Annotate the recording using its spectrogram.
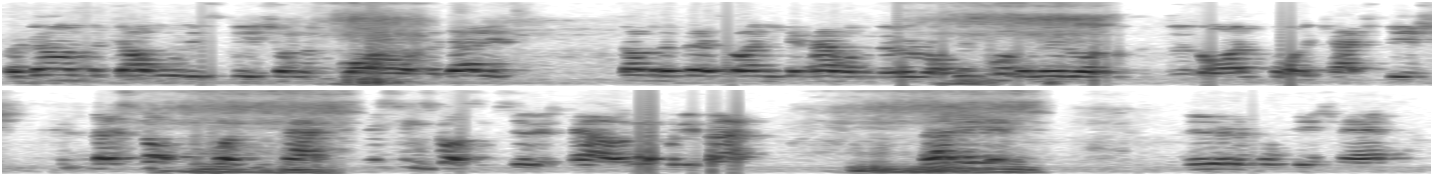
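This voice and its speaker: Man, high voice, excitable fishing vlogger, distant echoey outdoor recording with background noise. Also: fairly quick. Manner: excitable, exclaiming loudly, slangy. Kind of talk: casual outdoor fishing commentary. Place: outdoors by the water.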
